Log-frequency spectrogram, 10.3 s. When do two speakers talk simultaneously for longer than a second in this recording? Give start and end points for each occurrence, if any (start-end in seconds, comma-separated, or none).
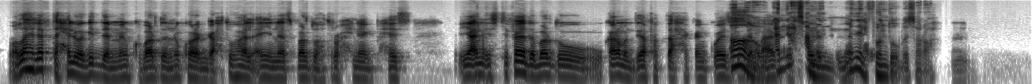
7.3-8.8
